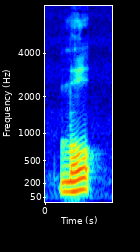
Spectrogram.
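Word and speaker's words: Moët: Also, wie spricht man es richtig aus? Alle, die Sprezzatura hören, wissen das ab jetzt. Es ist Moet.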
